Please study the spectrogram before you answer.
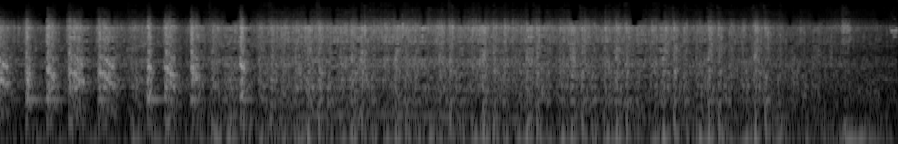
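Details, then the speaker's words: Daihatsu Fourtrak pickup, first crank after an engine swap for a blown head gasket, oil and water filled: about eight quick cranking beats a second, then it catches into a steady, slightly rough idle; a loose fitting leaks oil. "Let's just crank it and see what happens. Is it smoking? No. She might get going on her own, I don't know."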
